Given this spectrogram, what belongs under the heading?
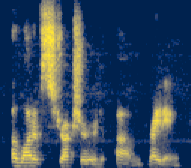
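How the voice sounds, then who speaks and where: A normal speaking voice from a woman with an American accent, medium in pitch, at a moderate pace. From United States. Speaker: grad school applicant. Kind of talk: group discussion.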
